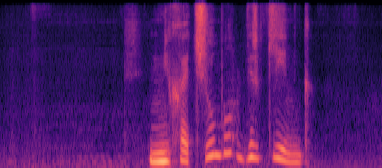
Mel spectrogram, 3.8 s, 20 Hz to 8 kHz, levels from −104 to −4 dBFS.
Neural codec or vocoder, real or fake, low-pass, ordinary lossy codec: codec, 16 kHz in and 24 kHz out, 0.6 kbps, FocalCodec, streaming, 2048 codes; fake; 7.2 kHz; none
